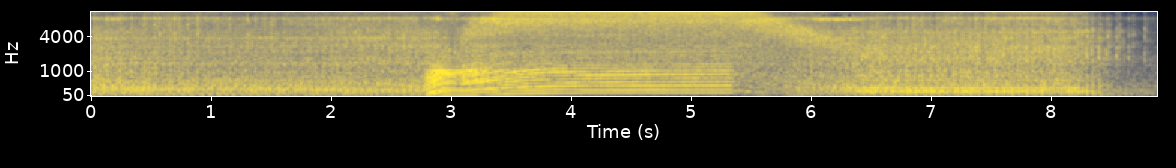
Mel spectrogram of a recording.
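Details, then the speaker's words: Stihl FS55R brush cutter, pawn shop non-starter now repaired: catches on the pull, revs with clean rising buzz, settles into steady running; normal start and running. "All right. Excellent. I'm so happy. Good job, America. Good job, America. Guys, I'm so happy that it works."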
